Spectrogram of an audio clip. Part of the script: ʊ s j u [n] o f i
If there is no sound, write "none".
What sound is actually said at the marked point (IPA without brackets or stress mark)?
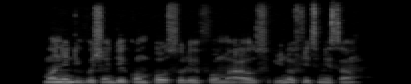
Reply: n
